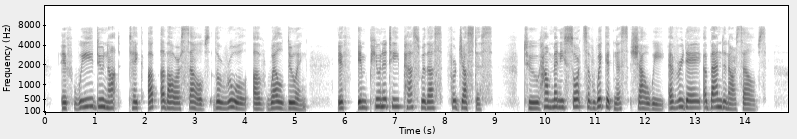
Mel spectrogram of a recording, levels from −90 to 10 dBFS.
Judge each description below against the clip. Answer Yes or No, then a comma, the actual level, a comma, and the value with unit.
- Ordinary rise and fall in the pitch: Yes, average, 3.6 semitones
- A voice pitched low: No, high, 205 Hz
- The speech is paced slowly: Yes, slow, 130 wpm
